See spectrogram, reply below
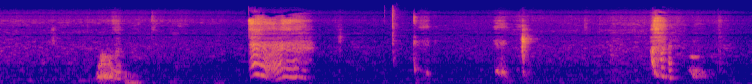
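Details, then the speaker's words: Newborn daughter recorded at night during active sleep, grunting through most nights: short grunts, squeaks and a strained moan; she sounded in distress but was asleep; normal newborn active-sleep grunting. "so that would happen just about every night we put her down and we'd hear that through the night and the funny thing was when I looked at her she was a sleep she actually sounded in distress"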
